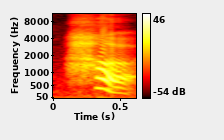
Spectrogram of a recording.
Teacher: when you say the sound your tongue is pulled backwards huh it's a voiceless sound you can feel a lot of puff of air for this sound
